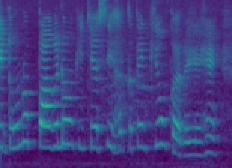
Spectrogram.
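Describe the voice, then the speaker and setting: Using a put-on character voice, a woman squeaks at an extremely high pitch and a moderate pace. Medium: read story.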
